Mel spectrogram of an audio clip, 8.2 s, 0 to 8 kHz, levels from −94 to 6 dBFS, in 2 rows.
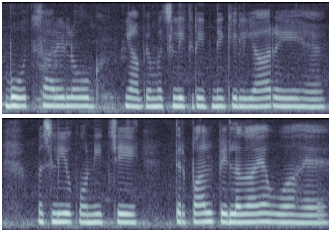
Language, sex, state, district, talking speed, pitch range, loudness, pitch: Hindi, female, Haryana, Charkhi Dadri, 145 wpm, 210-225 Hz, -17 LUFS, 220 Hz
